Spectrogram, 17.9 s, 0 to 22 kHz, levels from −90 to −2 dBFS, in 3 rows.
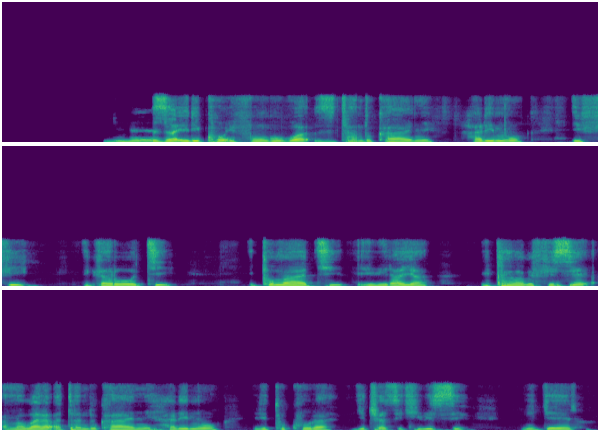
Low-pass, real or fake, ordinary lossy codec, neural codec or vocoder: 7.2 kHz; fake; Opus, 64 kbps; codec, 32 kHz, 1.9 kbps, SNAC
